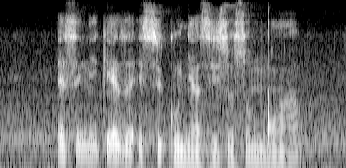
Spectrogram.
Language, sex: Zulu, male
